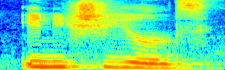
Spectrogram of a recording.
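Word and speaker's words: initials: जाता है जैसे कि इनिशियल्स यहां पर क्या है इनिशियल्स इटल्स ना बोल के इसको क्या बोल हम लोग इनिशियल्स यहां पर जैसे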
